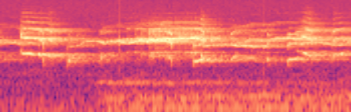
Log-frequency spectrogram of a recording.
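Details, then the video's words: Male peregrine falcon delivering food at a camera-monitored nest in Orange, Australia; a sustained, harmonic, slightly rising wail dominates, with shorter overlapping cries from other birds. "Sokół wędrowny Orange Australia - Xavier z dostawą dla Marri & Barru"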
